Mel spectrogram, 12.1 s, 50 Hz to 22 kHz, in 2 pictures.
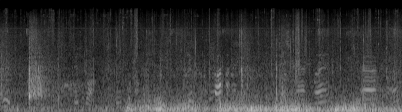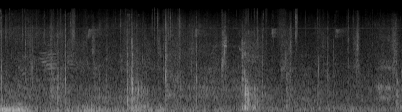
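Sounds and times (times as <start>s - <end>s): dog claws clicking on pavement: 0.0s - 11.5s
footsteps on pavement: 0.0s - 12.0s.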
